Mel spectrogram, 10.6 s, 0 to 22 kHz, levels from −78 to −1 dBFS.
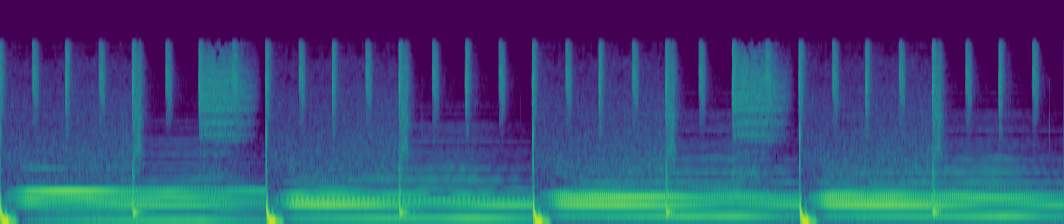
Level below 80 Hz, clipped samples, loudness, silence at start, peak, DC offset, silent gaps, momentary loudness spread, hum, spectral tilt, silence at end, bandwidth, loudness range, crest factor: -30 dBFS; under 0.1%; -25 LUFS; 0 s; -8 dBFS; under 0.1%; none; 6 LU; none; -5.5 dB/octave; 0 s; 11.5 kHz; 2 LU; 16 dB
